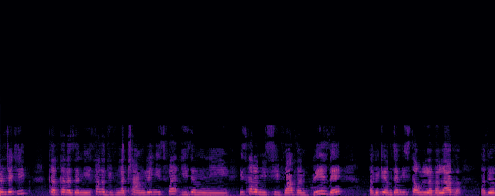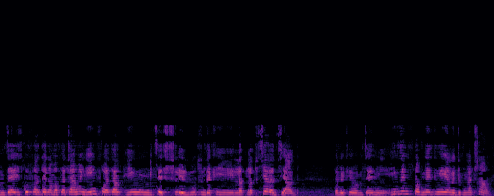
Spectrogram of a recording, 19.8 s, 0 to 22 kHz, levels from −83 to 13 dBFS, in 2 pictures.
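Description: From start to end, the speech is heavily damaged. Nothing reaches above 8 kHz. The treble that does remain sounds synthetic. S sounds come out gritty, lispy and metallic. This is likely HE-AAC compression. The codec keeps only the lower bands and rebuilds the top by copying them upward under a coarse envelope. The copied harmonics do not line up with the real ones. The damage fits a very low bitrate, around 8 kbps.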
